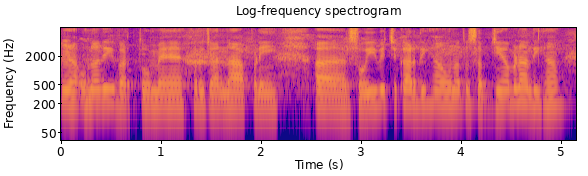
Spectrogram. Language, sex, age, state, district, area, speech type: Punjabi, female, 30-45, Punjab, Shaheed Bhagat Singh Nagar, urban, spontaneous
